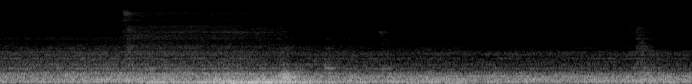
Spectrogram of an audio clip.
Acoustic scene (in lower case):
subway train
